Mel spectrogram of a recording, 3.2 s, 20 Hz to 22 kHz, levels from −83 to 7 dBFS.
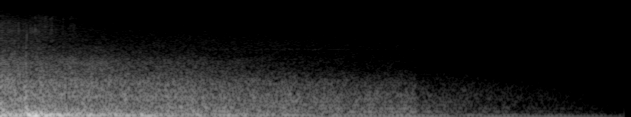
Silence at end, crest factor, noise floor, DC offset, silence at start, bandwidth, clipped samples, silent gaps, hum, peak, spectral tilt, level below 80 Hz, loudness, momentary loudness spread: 0.95 s; 22 dB; -57 dBFS; under 0.1%; 0 s; 8.6 kHz; under 0.1%; none; none; -4 dBFS; -9 dB/octave; -30 dBFS; -27 LUFS; 23 LU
